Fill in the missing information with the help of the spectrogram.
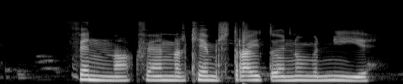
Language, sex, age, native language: Icelandic, male, 11, Icelandic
